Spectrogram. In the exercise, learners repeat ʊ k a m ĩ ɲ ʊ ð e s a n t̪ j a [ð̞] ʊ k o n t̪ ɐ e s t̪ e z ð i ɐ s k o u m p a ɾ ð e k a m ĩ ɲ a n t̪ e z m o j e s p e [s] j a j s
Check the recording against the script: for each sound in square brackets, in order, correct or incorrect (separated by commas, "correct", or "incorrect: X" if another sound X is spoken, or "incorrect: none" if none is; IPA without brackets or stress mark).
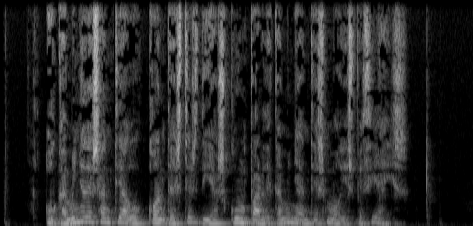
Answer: incorrect: ɣ̞, incorrect: θ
